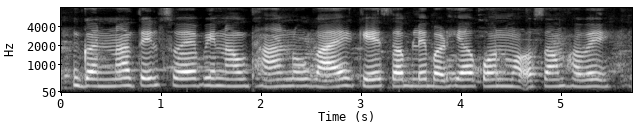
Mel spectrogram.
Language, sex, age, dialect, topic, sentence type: Chhattisgarhi, female, 18-24, Central, agriculture, question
